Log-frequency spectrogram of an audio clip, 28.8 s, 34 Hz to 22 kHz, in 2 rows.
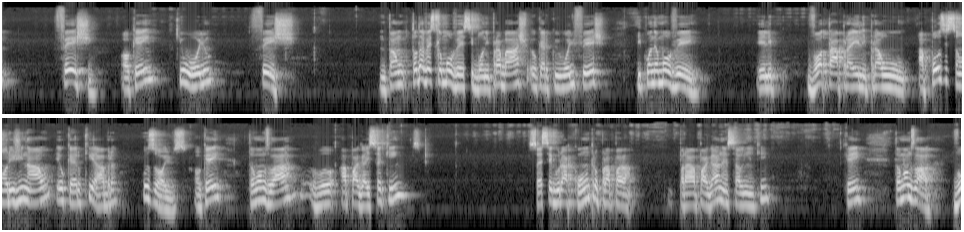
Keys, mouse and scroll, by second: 4.3-7.7 drag, 9.3-13.7 drag, 19.4-24.2 drag.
